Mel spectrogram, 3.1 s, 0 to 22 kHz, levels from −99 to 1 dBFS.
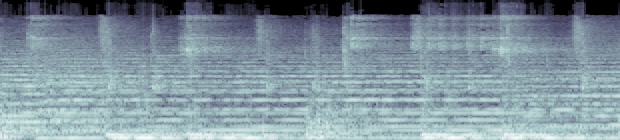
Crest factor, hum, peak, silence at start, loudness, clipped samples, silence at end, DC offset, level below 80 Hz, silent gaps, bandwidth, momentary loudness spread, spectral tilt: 8 dB; none; 0 dBFS; 0 s; -8 LUFS; 1%; 0 s; under 0.1%; -12 dBFS; none; 14.5 kHz; 3 LU; -4.5 dB/octave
